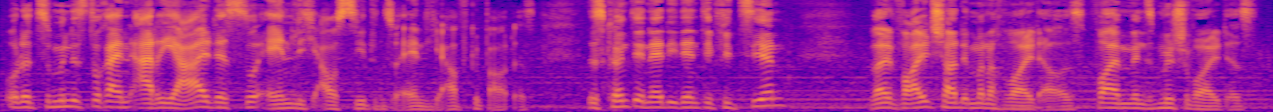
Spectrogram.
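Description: A man's voice: medium pitch, expressive, brisk, over music. A man improvising narration as game master of a fantasy tabletop audio play, drawing out his scene descriptions suspensefully.

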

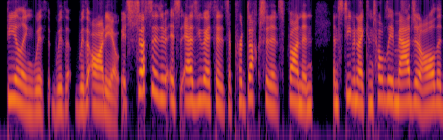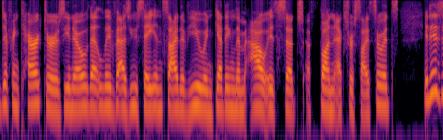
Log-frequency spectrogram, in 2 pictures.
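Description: Female podcast host, smooth clear voice, animated and chatty, dry sound. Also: medium pitch, no echo. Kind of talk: casual interview conversation.

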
